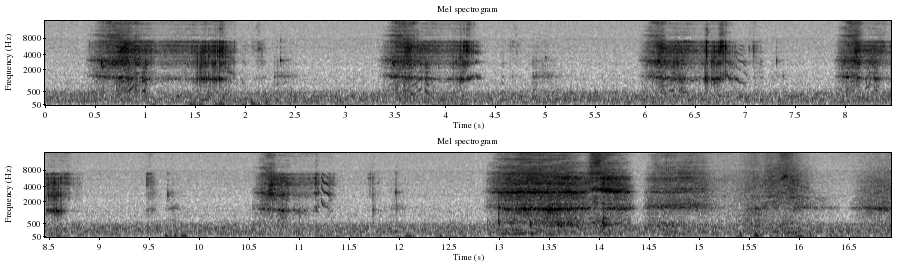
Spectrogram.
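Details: Sleep ASMR recording: quiet, hissing, faintly whistling breaths repeating every couple of seconds over steady room noise: light snoring.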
